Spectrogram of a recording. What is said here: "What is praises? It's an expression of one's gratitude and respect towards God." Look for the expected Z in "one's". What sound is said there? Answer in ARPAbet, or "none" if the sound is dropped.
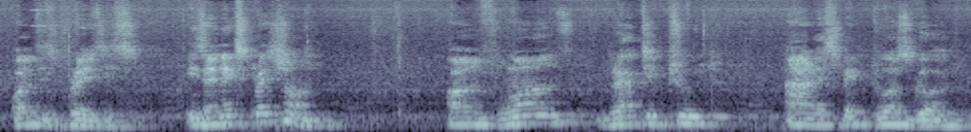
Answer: none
